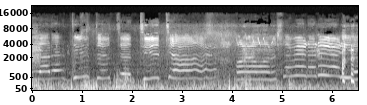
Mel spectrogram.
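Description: A young girl singing without accompaniment, holding long notes with a wavering pitch.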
